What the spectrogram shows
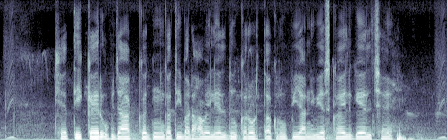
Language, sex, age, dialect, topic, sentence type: Maithili, male, 18-24, Bajjika, agriculture, statement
